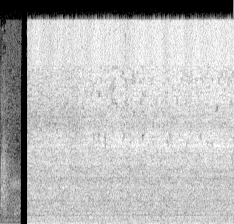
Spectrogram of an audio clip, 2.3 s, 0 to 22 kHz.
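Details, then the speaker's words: 2017 Chevy Silverado 2500HD, 6.0 or 6.2, with P0300/P0302, after replacing a carbon-tracked cylinder 2 spark plug and cleaning the boot: steady, even low V8 rumble at idle with no stumble; normal idle. "And you can see it's not misfiring on number 2 anymore. So I'm sure that's going to fix it."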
